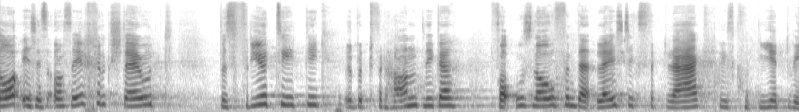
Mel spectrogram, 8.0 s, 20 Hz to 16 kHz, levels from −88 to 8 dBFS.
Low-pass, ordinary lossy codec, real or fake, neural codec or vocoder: 14.4 kHz; none; fake; codec, 44.1 kHz, 3.4 kbps, Pupu-Codec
